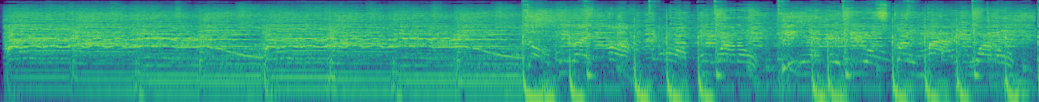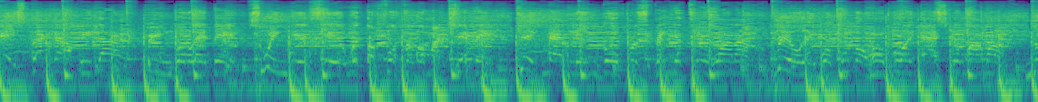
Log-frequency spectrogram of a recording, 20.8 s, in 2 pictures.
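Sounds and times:
Latin rap song: 0.0s - 20.7s.

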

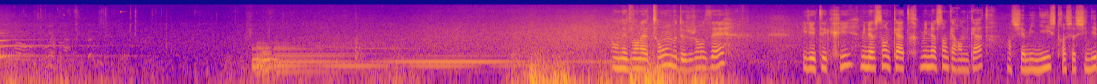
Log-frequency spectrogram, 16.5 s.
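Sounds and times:
wind blowing on the microphone: 0.0s - 12.6s
speech: 3.8s - 4.2s, 9.2s - 11.1s, 12.0s - 16.4s.

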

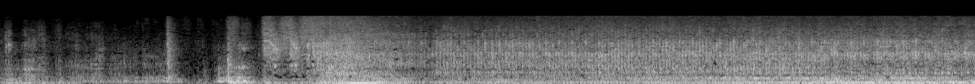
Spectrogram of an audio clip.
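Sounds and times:
old gendarmerie van engine cranking and idling: 2.4s - 9.7s.

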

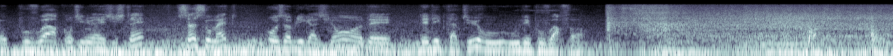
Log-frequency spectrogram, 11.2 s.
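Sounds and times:
car engine revving as it drives off: 0.0s - 6.6s, 7.5s - 11.1s
speech: 0.0s - 7.4s.

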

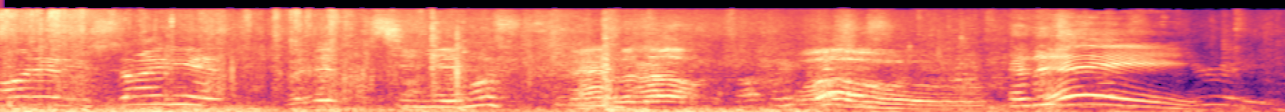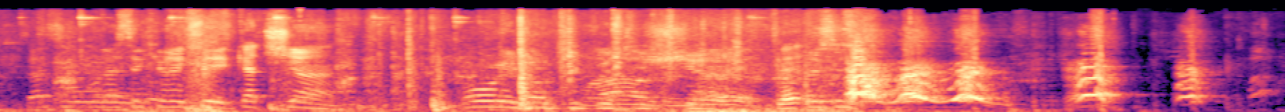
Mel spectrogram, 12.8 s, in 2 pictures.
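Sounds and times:
people talking: 0.0s - 11.5s
purebred German shepherd dogs barking and whimpering: 10.6s - 12.7s.

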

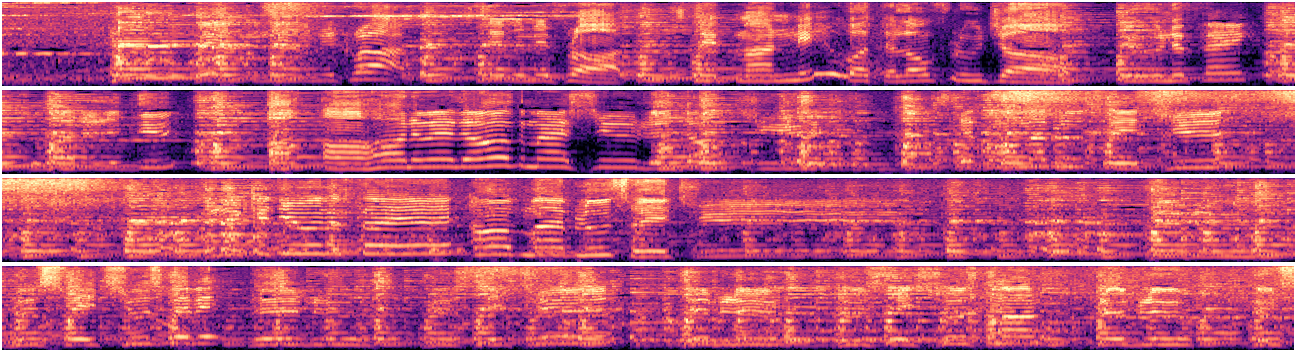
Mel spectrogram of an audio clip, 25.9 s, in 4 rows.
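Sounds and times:
chanson with banjo: 0.5s - 25.8s.

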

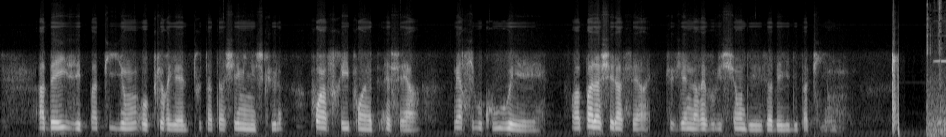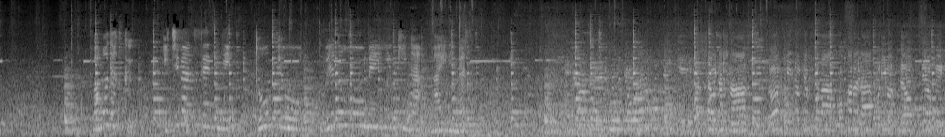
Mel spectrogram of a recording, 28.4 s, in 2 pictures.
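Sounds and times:
speech: 0.6s - 12.7s, 16.1s - 21.1s, 23.0s - 28.3s
crowd voices and bustle at a busy train station at rush hour: 13.9s - 28.3s.

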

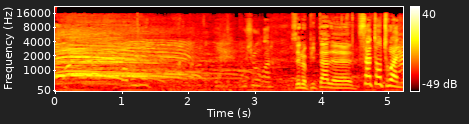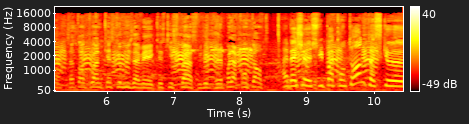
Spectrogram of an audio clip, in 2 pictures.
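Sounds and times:
protest crowd of hospital caregivers and workers shouting: 0.0s - 2.4s, 5.0s - 10.4s
speech: 3.6s - 10.4s.

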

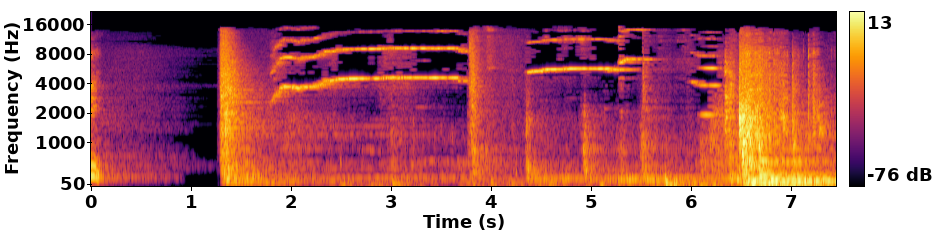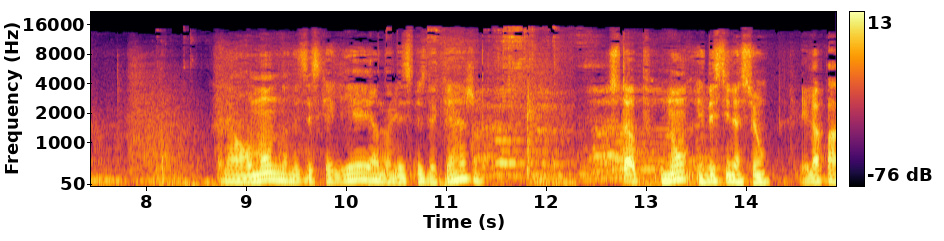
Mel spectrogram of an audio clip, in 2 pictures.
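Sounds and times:
speech: 0.0s - 0.2s, 8.8s - 11.6s, 12.6s - 14.8s
heavy metal prison door grinding open: 5.2s - 9.7s.

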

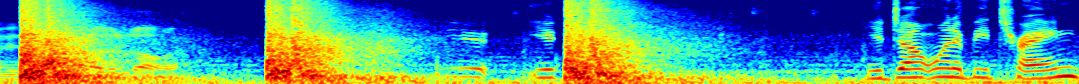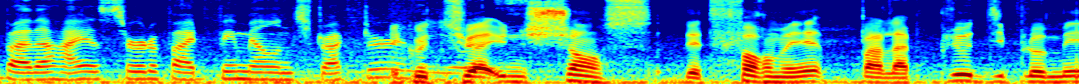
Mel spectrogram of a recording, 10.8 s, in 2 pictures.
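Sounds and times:
gunshots at a shooting range: 0.0s - 2.2s, 2.8s - 3.8s
shell casings ejecting at a shooting range: 1.7s - 4.4s
speech: 2.4s - 3.6s, 4.4s - 10.7s.

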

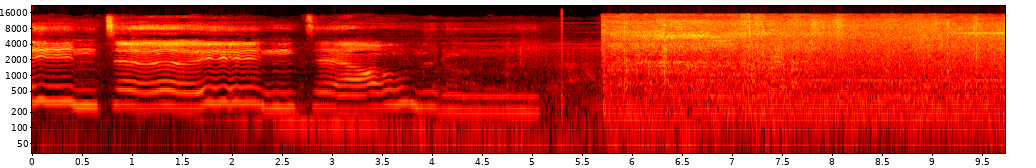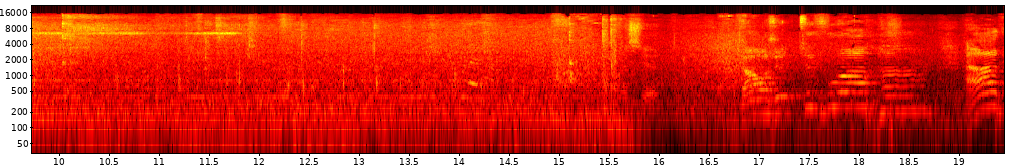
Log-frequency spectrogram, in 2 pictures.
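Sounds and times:
speech: 0.0s - 4.2s, 19.1s - 19.4s
metro train running through the underground: 0.0s - 19.4s
metro train wheel squeals: 5.7s - 15.5s.

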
